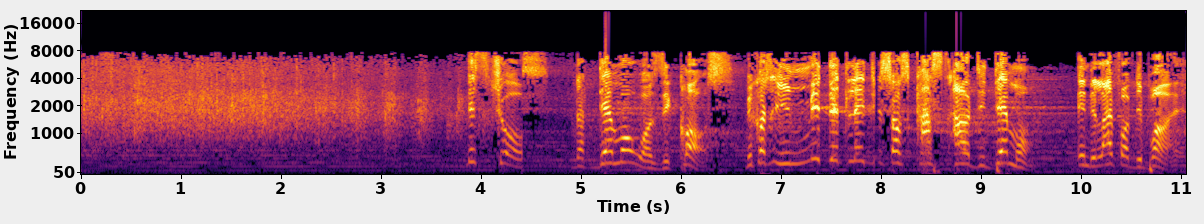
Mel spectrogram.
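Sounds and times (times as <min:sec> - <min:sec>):
audience applause: 0:00.0 - 0:04.0
speech: 0:04.0 - 0:11.0.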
